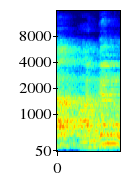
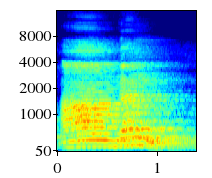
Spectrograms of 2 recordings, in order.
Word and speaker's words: आंगन: इसीलिए यदि हम इसको बोलेंगे तो आंगन, आंगन और आगन, तो शुद्ध रूप ये है आंगन।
